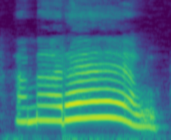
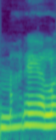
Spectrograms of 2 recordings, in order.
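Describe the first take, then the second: First: "amarelo" called out high with a long RE; stretched stressed syllable. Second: Said in the usual way. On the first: Shown as a demonstration. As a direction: hold the RE in "amarelo". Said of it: "Qual que eu demorei mais falar". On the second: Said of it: "Vamos chamar a palavrinha amarelo".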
